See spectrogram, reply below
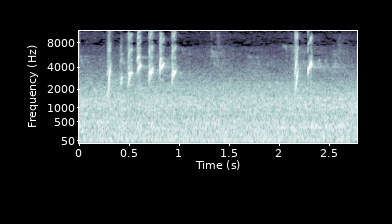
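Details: Wild European goldfinch, recorded in 2023: a short burst of high, quick chirping notes, then a pause and two more sharp tweets over a steady low background hiss.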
